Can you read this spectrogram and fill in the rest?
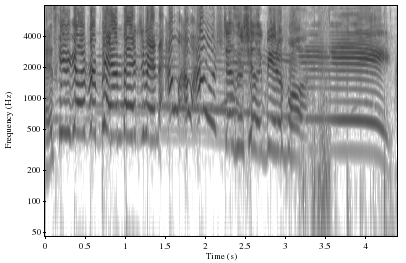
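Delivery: high, fast hype-up for applause; cheering on the host. Real, not acted. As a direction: pump up the crowd. Hyping the next act.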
